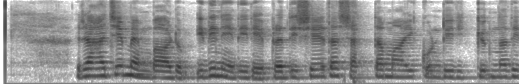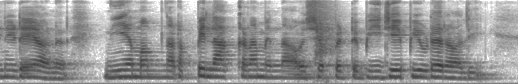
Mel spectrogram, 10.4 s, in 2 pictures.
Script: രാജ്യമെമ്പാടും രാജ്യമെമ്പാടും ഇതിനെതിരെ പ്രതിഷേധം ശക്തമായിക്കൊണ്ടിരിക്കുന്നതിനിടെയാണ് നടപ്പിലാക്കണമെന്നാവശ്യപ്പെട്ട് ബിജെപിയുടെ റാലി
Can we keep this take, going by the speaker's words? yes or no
no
